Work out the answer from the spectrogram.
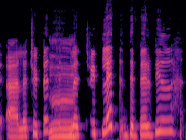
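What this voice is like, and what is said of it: Poor put-on French accent. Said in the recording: “doing a terrible impression of a French person”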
